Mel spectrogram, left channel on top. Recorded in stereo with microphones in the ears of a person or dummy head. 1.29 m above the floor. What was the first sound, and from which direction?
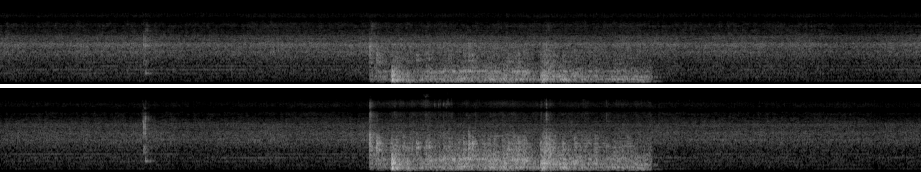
Dripping, 35° right (ahead or behind).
